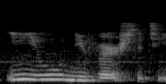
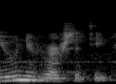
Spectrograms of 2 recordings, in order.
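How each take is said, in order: First: University with a clear yu at the start; slow yu sound. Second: Said in the usual way. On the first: Shown as a demonstration. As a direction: stretch out the yu in university. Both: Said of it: "entra nessa regrinha de I U".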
